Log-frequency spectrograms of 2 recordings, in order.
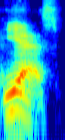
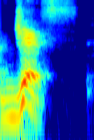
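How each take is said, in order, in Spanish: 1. La palabra empieza con una y inglesa. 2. La palabra empieza con una y española. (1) "En inglés sería yes" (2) "yes en español. Así, pronunciando la Y"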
